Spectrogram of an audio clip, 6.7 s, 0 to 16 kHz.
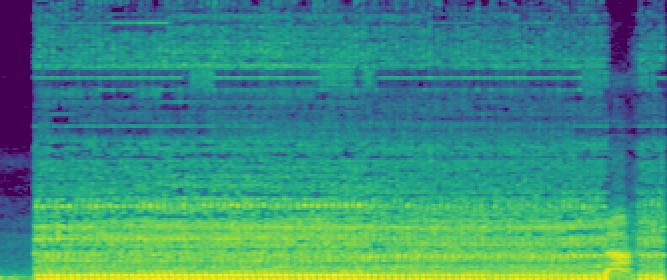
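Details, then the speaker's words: Honda PCX 160 scooter with knocking from the front CVT, started with the front pulley removed: even steady idle with no knocking, so the noise comes from the pulley assembly. "ada ya tidak ada suara klotok-klotok aman ya jadi masalahnya itu ada di sini"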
